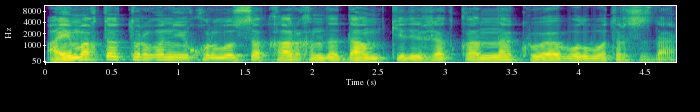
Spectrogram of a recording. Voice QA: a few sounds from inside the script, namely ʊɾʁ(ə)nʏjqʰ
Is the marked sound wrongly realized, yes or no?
no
